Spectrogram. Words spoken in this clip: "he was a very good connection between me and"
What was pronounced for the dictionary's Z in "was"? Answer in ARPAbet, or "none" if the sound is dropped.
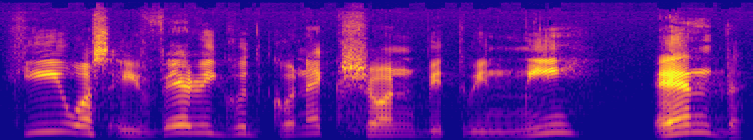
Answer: S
